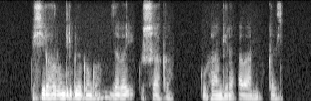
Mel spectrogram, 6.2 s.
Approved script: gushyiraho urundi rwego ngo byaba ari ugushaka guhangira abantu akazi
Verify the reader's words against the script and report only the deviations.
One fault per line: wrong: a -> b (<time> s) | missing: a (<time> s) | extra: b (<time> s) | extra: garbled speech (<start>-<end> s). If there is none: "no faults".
no faults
